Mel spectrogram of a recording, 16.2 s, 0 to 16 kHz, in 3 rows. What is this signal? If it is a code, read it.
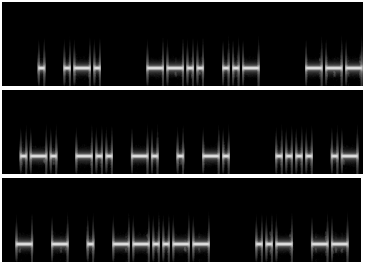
Morse code, heard as a keyed tone, about 16 wpm, 800 Hz. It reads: ER ZU ORDNEN HATTE, UM
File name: Morsekurs / Witze / Witz 24. Februar 2026 70 F80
